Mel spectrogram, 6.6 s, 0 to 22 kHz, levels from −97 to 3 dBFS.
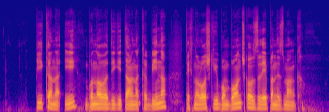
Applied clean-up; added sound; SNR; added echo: none; none; none; none.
